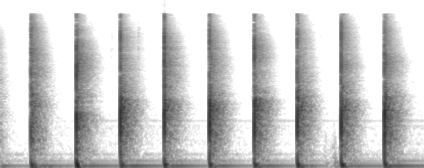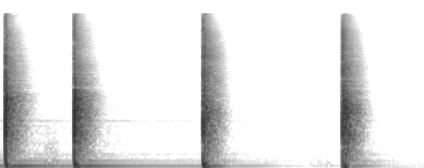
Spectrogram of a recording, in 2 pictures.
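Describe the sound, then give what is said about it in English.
One person claps hands for the officials of a Raiders–Cowboys game about a dozen times in a brisk, steady rhythm, then slows to a few sharp, widely spaced claps before stopping. No one speaks. “I'm clapping for the stars of the game.”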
